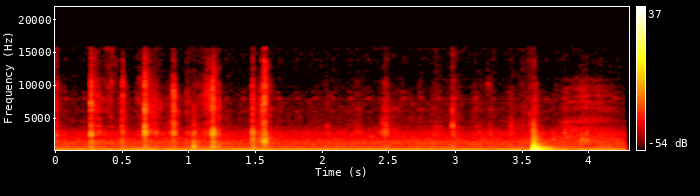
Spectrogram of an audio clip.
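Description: Oracle cards being handled and drawn from the deck, with light papery clicks and taps of card stock, then one sharp knock a little over three and a half seconds in. A steady low hum runs underneath.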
